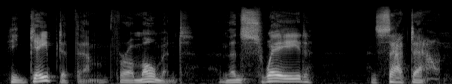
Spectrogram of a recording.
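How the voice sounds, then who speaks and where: A man's voice: lowish voice, expressive, unhurried, fairly bright tone, breathy edge, no echo, studio quality. A man narrating expressively in an audiobook style, as an amateur host with a casual touch.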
